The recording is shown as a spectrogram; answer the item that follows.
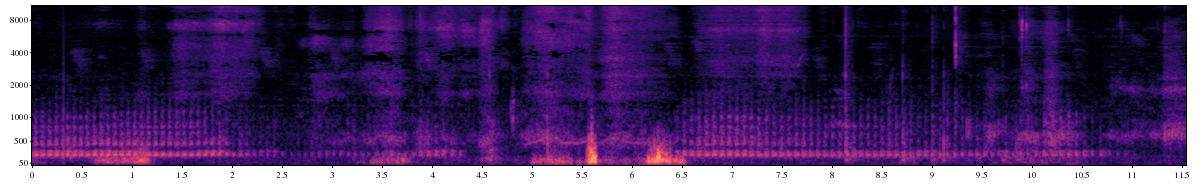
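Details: Smiggle the pet guinea pig being petted gives a long, evenly pulsed low rumble that pauses briefly, is broken by a few sharp handling knocks near the middle, then resumes steadily.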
